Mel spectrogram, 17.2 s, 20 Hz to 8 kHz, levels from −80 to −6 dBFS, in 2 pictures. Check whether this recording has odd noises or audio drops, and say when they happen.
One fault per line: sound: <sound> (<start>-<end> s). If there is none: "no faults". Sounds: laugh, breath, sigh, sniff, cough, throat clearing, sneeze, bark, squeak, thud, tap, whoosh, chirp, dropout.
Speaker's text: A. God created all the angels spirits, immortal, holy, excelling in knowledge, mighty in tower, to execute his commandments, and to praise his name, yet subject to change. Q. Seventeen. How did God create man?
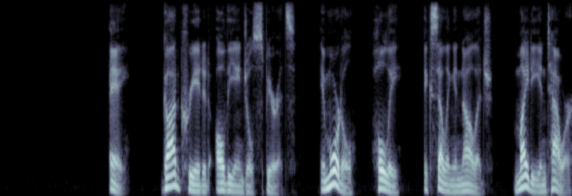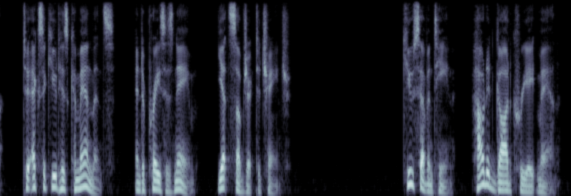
no faults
